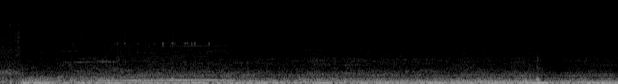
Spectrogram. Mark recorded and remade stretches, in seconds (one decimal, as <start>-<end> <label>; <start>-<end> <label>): 0.0-1.5 remade; 1.5-2.7 recorded; 2.7-3.8 remade; 3.8-4.4 recorded; 4.4-6.2 remade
